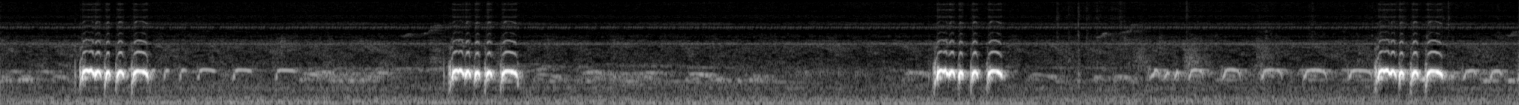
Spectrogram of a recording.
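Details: Zebra dove of a local strain in breeding condition, calling to challenge rivals: four loud stuttering coo phrases spaced about three seconds apart, fainter rolling coos from other doves between them.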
